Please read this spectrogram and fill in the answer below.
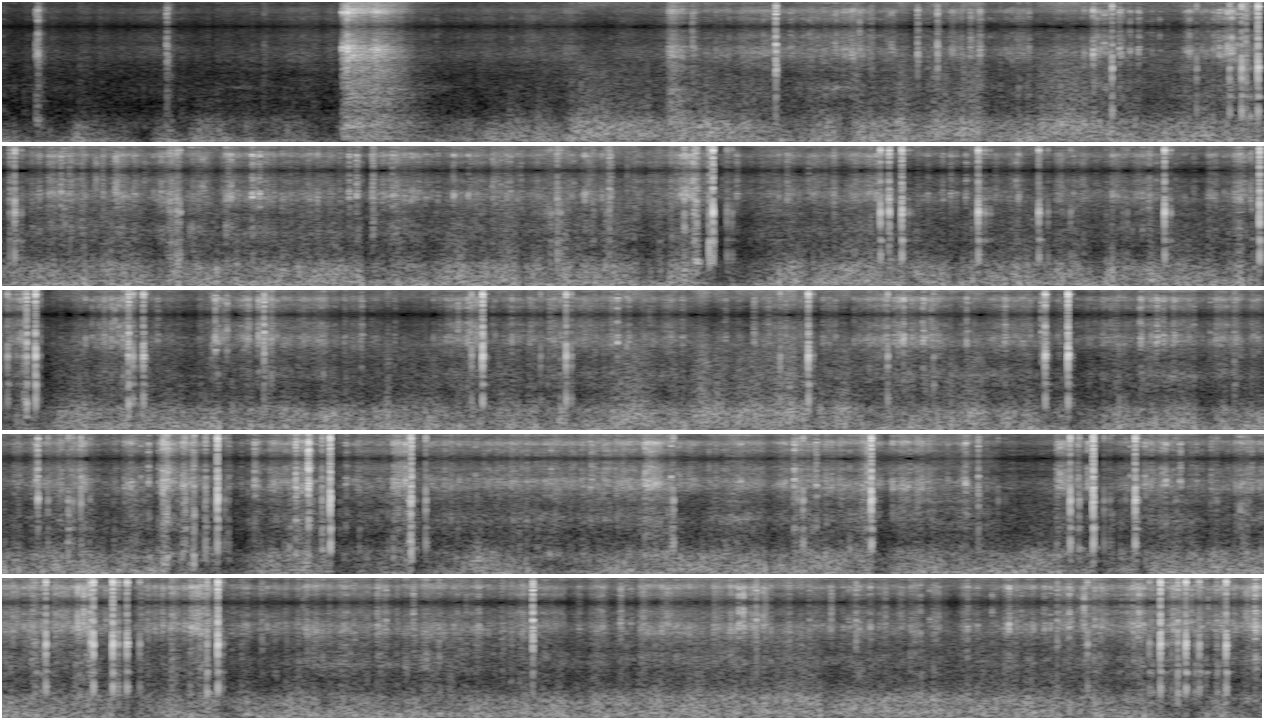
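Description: Downhill mountain bike descending a rough dirt and rock trail, heard up close on the rider: a steady, loud rumble of tyres and wind with frequent rattles and knocks over the bumps. It is quieter for the first couple of seconds, then gets loud as the bike picks up speed.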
